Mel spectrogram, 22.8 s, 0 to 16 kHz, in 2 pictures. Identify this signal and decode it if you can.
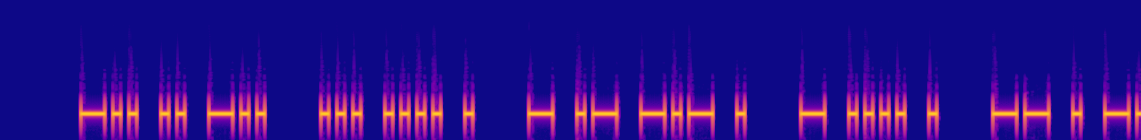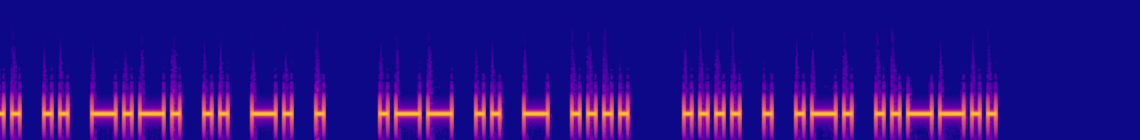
Morse code, heard as a keyed tone, about 16 wpm, 700 Hz. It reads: DID SHE TAKE THE MEDICINE WITH HER?
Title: Sentences from Top 1000 Words - Review Part 6 - 15wpm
